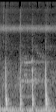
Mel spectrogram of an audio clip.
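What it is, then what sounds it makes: Watermelon thumped to check ripeness. A garden watermelon still on the vine, with a yellow belly where it touches the ground, is thumped four times to check its ripeness. Each knock is a short, dull, mid-pitched thud that dies away almost instantly, over a faint steady high-pitched hum.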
